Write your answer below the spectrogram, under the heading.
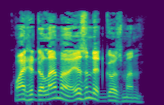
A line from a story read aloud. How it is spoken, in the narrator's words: Austin taunted, raising his voice to be heard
